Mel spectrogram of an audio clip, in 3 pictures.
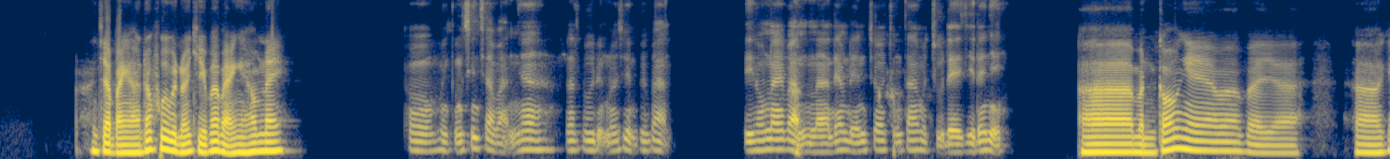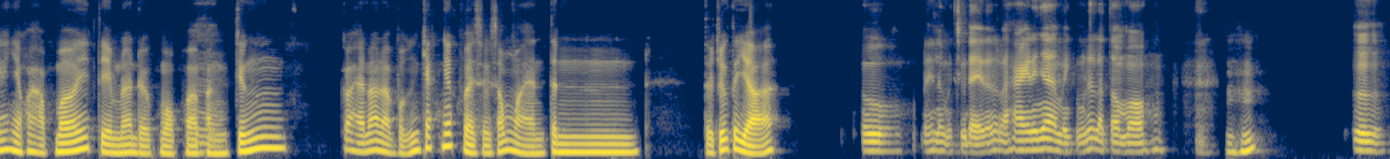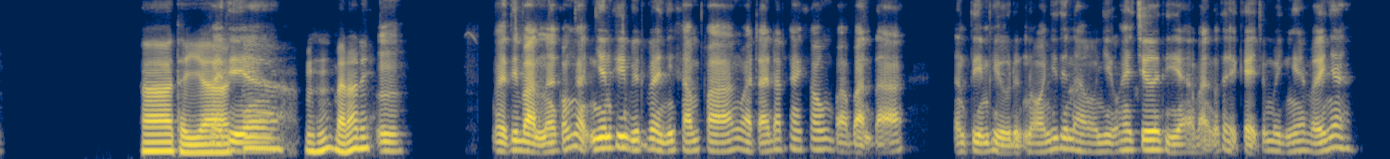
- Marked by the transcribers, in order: tapping; other background noise; chuckle
- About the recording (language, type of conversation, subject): Vietnamese, unstructured, Bạn có ngạc nhiên khi nghe về những khám phá khoa học liên quan đến vũ trụ không?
